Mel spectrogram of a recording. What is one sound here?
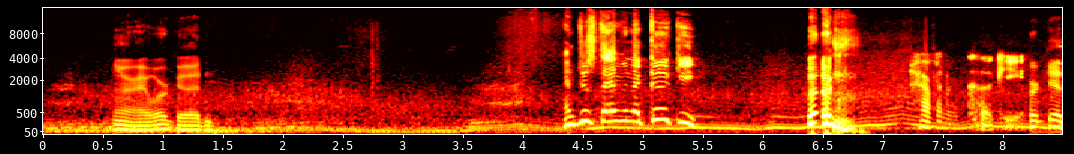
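A sports car engine hums and revs.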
